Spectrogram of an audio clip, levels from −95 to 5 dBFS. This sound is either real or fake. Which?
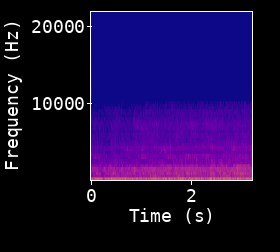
fake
